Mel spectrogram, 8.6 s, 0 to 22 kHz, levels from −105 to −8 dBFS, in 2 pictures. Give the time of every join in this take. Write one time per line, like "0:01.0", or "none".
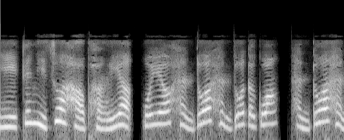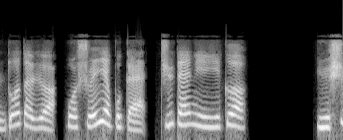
0:07.5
